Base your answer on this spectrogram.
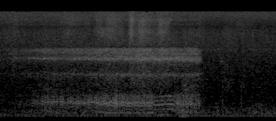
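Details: Darla, an old dog aged twelve and a half, snores in a deep sleep nap: a soft, droning breath with a low buzzy tone that swells and then cuts off after about three seconds, followed by quiet room hiss.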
